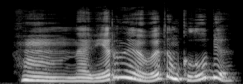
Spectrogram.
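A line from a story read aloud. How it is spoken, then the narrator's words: Muttered. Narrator (Russian): пробормотала рыжая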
